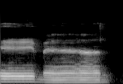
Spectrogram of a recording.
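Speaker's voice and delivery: put-on old druid voice, easygoing, laid-back hippie drawl.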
